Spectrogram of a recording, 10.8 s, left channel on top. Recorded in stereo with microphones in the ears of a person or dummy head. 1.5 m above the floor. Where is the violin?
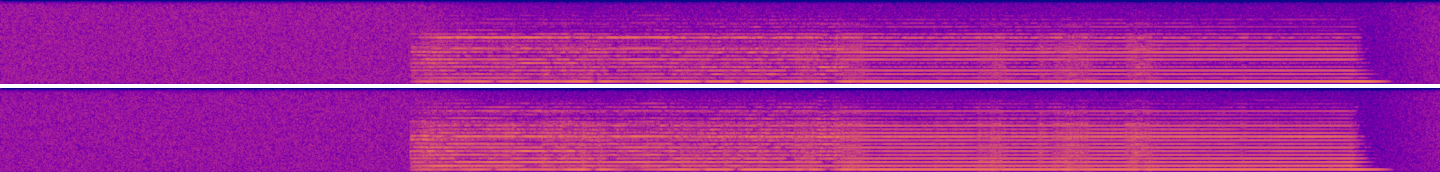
50° right (ahead or behind), 0.8 m.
